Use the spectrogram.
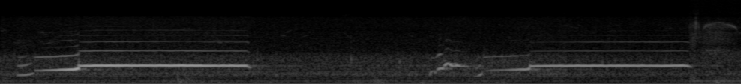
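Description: Two long, mournful wails of a great northern diver (loon), each sliding up and holding a steady, ringing pitch, separated by a brief wavering call. No one speaks.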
